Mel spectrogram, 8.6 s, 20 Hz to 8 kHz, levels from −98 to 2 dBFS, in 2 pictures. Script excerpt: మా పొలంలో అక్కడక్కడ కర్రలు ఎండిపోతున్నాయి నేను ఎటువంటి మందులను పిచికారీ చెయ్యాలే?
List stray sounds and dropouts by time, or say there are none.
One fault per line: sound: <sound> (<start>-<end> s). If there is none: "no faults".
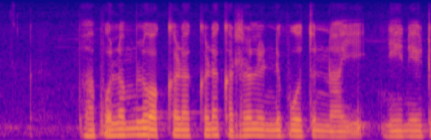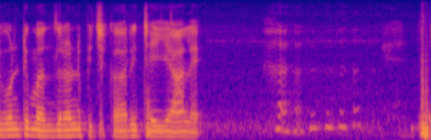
sound: laugh (6.9-8.1 s)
